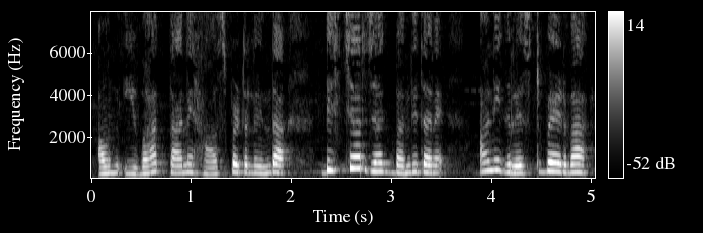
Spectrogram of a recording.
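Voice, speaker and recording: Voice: very high-pitched, fairly quick, fairly bright tone. A performer voicing a kindly but firm middle-aged mother in a home-made cartoon. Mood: motherly scolding. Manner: soothing, motherly.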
